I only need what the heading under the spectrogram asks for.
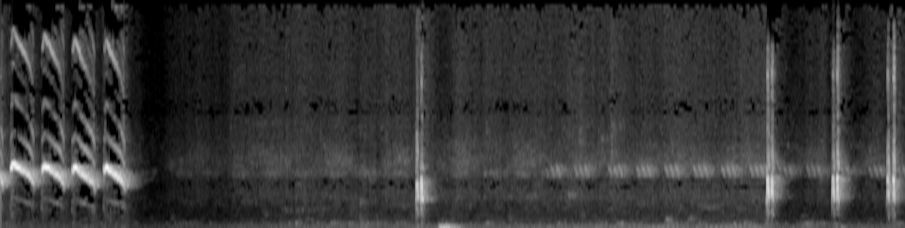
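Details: Lure call of a yellow-eyed babbler for calling the flock: a quick run of four high, downslurred whistles, then near silence broken by a few isolated sharp clicks and a soft low murmur.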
